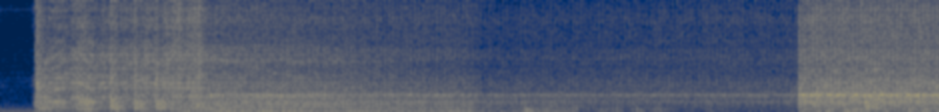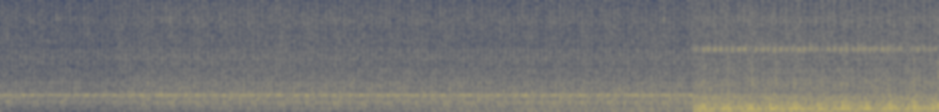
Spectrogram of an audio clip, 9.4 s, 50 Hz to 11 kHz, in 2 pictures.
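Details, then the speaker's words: 2003 Trailblazer I6, nearly 200K miles: with the drive belt off, engine starts, idles cleanly and revs with no noise; the terrible front-of-engine noise felt at the valve cover after running a few minutes is gone, so a belt-driven accessory is suspected (water pump possible). "again I don't feel what I was hearing anymore in the valve cover so with the drive belt off I don't have the noise anymore"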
